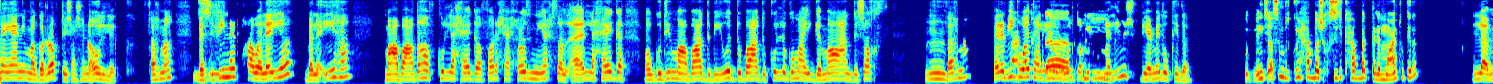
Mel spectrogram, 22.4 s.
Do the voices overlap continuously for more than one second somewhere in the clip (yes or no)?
yes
